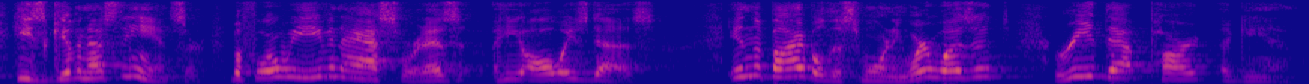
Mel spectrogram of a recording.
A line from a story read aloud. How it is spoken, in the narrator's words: said excitedly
